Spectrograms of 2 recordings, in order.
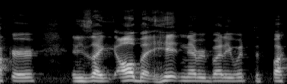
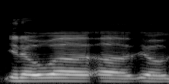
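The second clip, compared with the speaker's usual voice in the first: ordinary delivery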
